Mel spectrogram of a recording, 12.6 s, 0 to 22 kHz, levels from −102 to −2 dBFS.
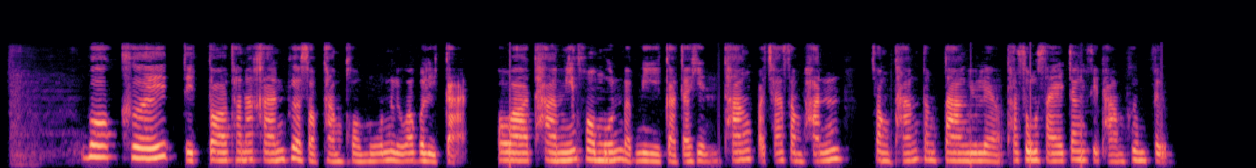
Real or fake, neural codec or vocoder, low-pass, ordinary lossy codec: fake; codec, 16 kHz, 16 kbps, FreqCodec, larger model; none; none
